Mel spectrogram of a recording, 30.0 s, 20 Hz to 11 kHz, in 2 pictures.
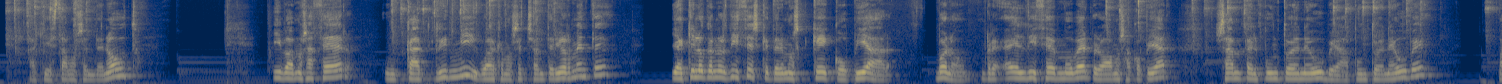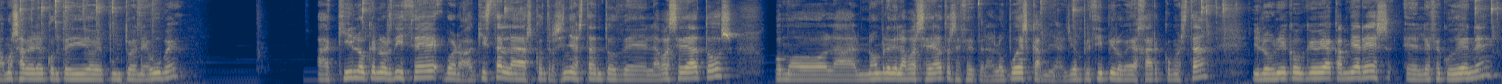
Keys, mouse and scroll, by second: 0.0-1.0 typing, 3.6-5.3 typing, 10.8-17.2 typing, 18.6-20.0 typing, 25.4-27.2 typing, 29.7-30.0 typing.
